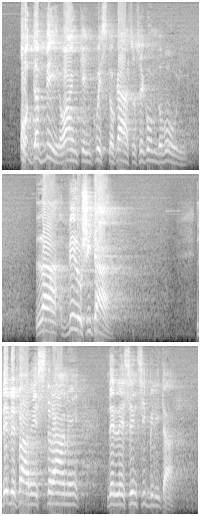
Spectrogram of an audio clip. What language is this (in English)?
Italian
